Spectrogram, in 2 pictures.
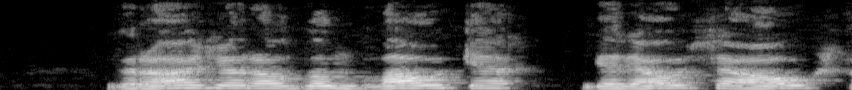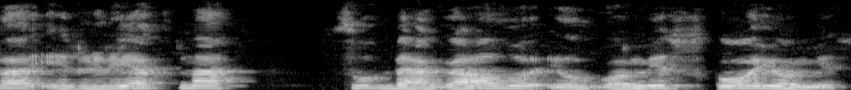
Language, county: Lithuanian, Telšiai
